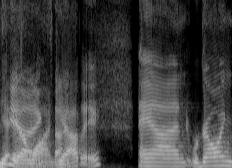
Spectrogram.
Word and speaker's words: Erewhon: Erewhon. Erewhon.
